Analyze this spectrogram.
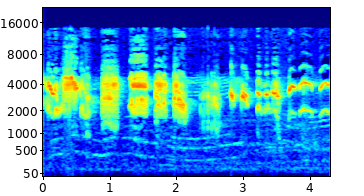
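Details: Lure song of an Asian pied starling, used to attract other birds: a rapid run of loud grating squawks and buzzy notes, then a string of short clear whistles repeated about every quarter second.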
